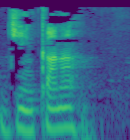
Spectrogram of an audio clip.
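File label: "ginkana" Nigerian Pidgin, male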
